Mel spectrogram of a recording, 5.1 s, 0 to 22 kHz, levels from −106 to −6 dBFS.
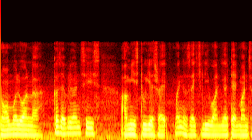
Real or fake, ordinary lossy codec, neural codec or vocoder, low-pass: real; AAC, 48 kbps; none; 7.2 kHz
